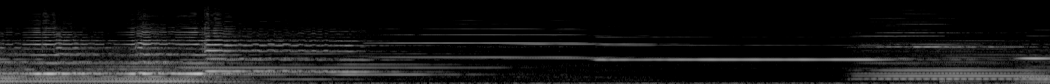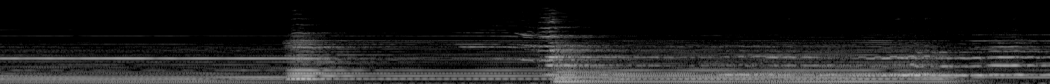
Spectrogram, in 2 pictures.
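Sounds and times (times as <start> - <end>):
low cello notes: 0.0 - 4.6, 8.5 - 21.0
flute and strings chamber music: 0.0 - 21.0.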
